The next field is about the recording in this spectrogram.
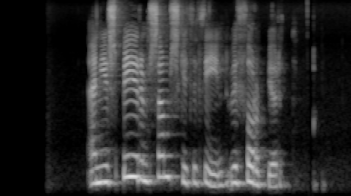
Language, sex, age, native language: Icelandic, female, 20-29, Icelandic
